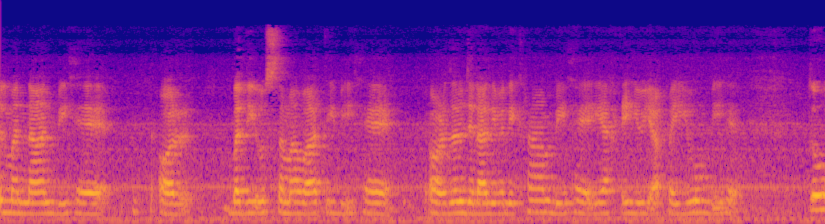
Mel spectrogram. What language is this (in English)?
Urdu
